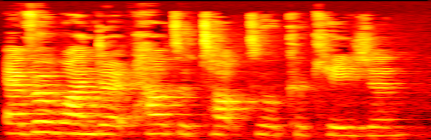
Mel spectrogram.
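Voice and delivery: ordinary talk, nothing marked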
